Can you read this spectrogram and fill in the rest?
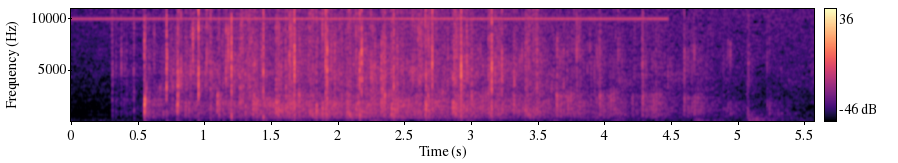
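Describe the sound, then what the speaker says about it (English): Warm audience applause at a Pan African youth convention in Kenya, a burst of many hands clapping that swells quickly, holds, then gradually tapers off, somewhat distant in a large hall. "Another round of applause for him."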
